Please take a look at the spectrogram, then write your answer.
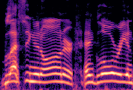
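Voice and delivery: high, loud pulpit preaching; fiery preacher driving the point home; full-force preaching. Acted. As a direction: preach it out to the back row. Scripture read at preaching force.

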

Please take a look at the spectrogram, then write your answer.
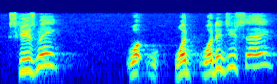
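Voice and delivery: a high, startled "excuse me?"; stunned and incredulous, voice jumping up; incredulous disbelief. Retold or imitated. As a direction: play the disciples' shocked double take. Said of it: "Peter and the rest of the disciples going".

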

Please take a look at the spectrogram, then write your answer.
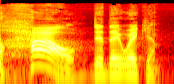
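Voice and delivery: ordinary delivery

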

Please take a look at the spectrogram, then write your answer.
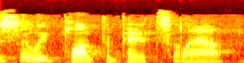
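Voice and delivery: normal talking voice

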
